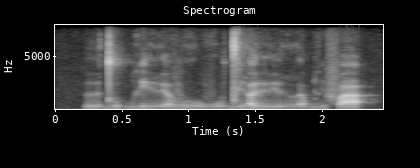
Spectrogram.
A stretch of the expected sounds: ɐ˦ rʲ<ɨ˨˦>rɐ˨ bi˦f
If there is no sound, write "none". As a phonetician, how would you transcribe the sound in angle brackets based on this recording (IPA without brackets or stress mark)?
ɨ˨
